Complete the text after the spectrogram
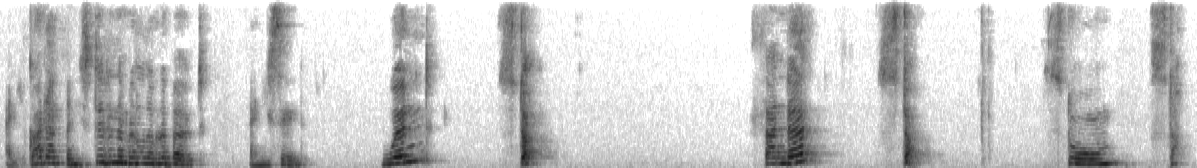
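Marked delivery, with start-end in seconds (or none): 3.8-11.9 commanding the storm. Acted.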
